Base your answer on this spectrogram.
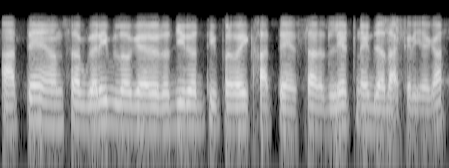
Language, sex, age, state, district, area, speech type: Hindi, male, 18-30, Bihar, Begusarai, rural, conversation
